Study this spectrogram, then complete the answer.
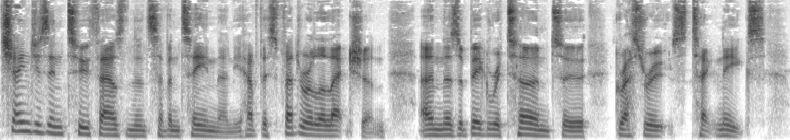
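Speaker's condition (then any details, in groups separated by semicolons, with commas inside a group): No condition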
